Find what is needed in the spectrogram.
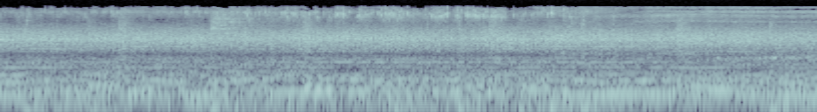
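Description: Black metal music: a dense, steady wall of guitar with no pauses or sharp hits.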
